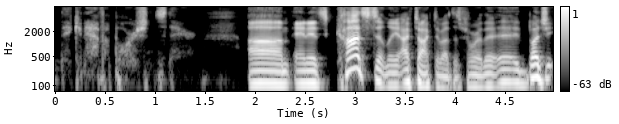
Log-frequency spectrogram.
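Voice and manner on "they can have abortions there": whispered, dropping the touchy word. Real, not acted. Telling a friend about the clinic, hushed whisper. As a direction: hush it like a secret at the dinner table. Sensitive topic lowered.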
